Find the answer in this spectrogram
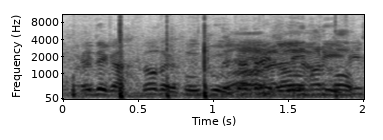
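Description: A football kicked sharply a couple of times as it is passed quickly between players, over several overlapping voices calling out.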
